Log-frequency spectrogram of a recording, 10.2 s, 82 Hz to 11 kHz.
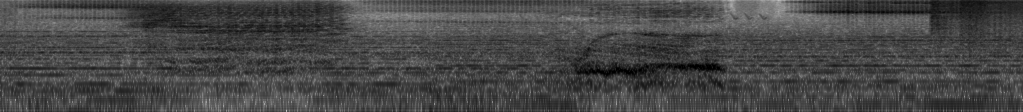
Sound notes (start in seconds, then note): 0.0 snake hisses; 0.0 snake rattles; 1.9 snake screeches; 5.8 snake growls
